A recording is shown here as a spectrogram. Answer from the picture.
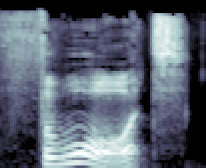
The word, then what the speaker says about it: thwarts: T H W A R T S, and it's the A R that makes the oh, sound.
